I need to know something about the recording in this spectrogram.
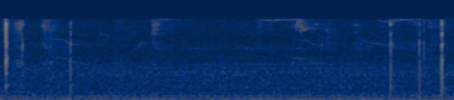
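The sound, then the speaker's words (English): Sparrows chirp in scattered short bursts inside an aviary, having flown in through small holes, against a steady wash of outdoor background noise, the calls thin, with no one speaking. “How did sparrows get in there?”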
